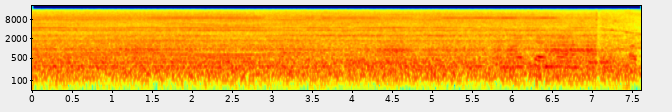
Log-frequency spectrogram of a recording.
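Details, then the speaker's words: Powerful blower used to dry records after ultrasonic cleaning: loud steady rushing roar at constant pitch, no surging or rattle, a bit noisy; normal running. "I'll just show you how it blows all the water off turn this on it's a bit noisy"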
